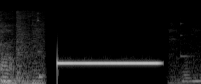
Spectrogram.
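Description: An electronic bleep: one steady, loud high-pitched tone lasting about a second, starting with a click, with dead silence just before and after it.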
